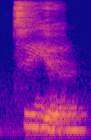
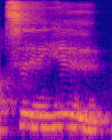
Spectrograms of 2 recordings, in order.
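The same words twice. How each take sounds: First: "to you" with a short, reduced "tuh"; unstretched connected "to". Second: "to you" with a long, full "to"; rejected stretched version. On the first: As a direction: keep "to" brief before "you". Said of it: "você vai ouvir mais estendido". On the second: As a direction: draw out "to" before "you". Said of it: "Não falo to you". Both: Shown as a demonstration.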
